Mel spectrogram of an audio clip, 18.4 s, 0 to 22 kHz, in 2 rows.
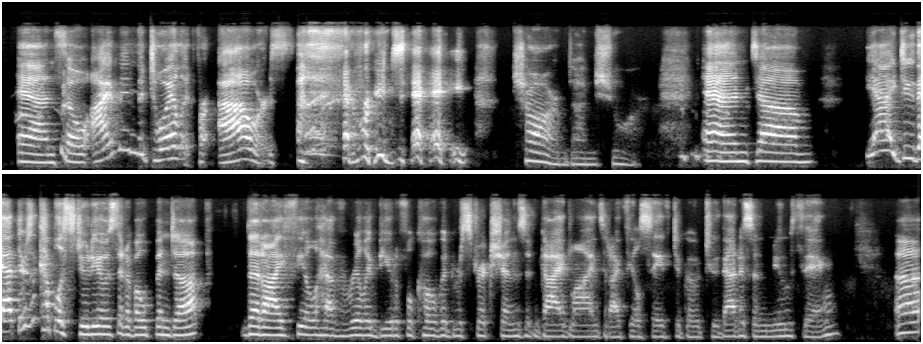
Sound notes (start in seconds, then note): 3.3 laughs; 6.8 giggles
